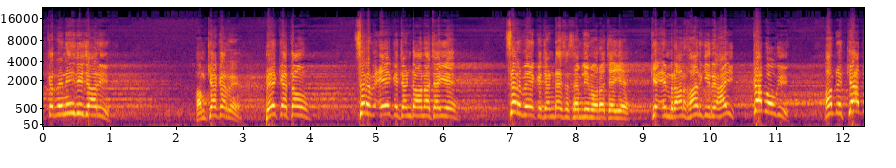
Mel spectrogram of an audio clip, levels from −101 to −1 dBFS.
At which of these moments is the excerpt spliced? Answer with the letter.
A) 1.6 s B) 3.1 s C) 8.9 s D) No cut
B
